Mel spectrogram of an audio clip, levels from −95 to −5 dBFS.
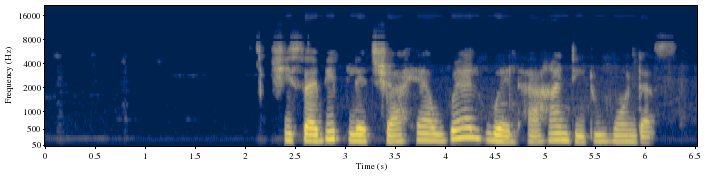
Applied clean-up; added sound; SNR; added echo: none; none; none; none.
